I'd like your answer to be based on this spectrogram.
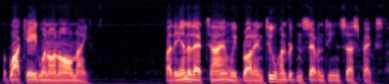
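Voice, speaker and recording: An actor playing a calm police sergeant who narrates the case in a flat, clipped, matter-of-fact way, in 1940s radio drama. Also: male voice, sits low, normal speed, close to an everyday voice. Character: terse male police sergeant, calm and methodical. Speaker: narrator and detective. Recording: muffled 1940s radio broadcast with music.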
